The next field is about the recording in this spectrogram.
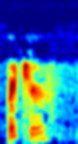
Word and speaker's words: Ritscher: My Twitter feed is Walt Richer. My last name is spelled R-I-T-S-C-H-E-R.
